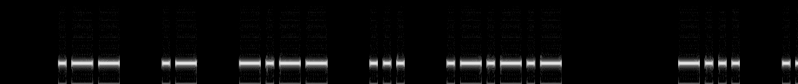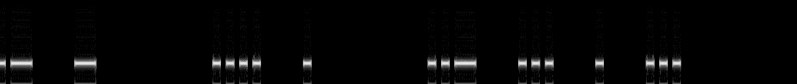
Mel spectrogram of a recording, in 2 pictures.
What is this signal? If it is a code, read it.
Morse code, heard as a keyed tone, about 18 wpm, spaced as for 12 wpm, 1000 Hz. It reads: WAYS. BUT HE USES
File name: qotdfiles / 12wpm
